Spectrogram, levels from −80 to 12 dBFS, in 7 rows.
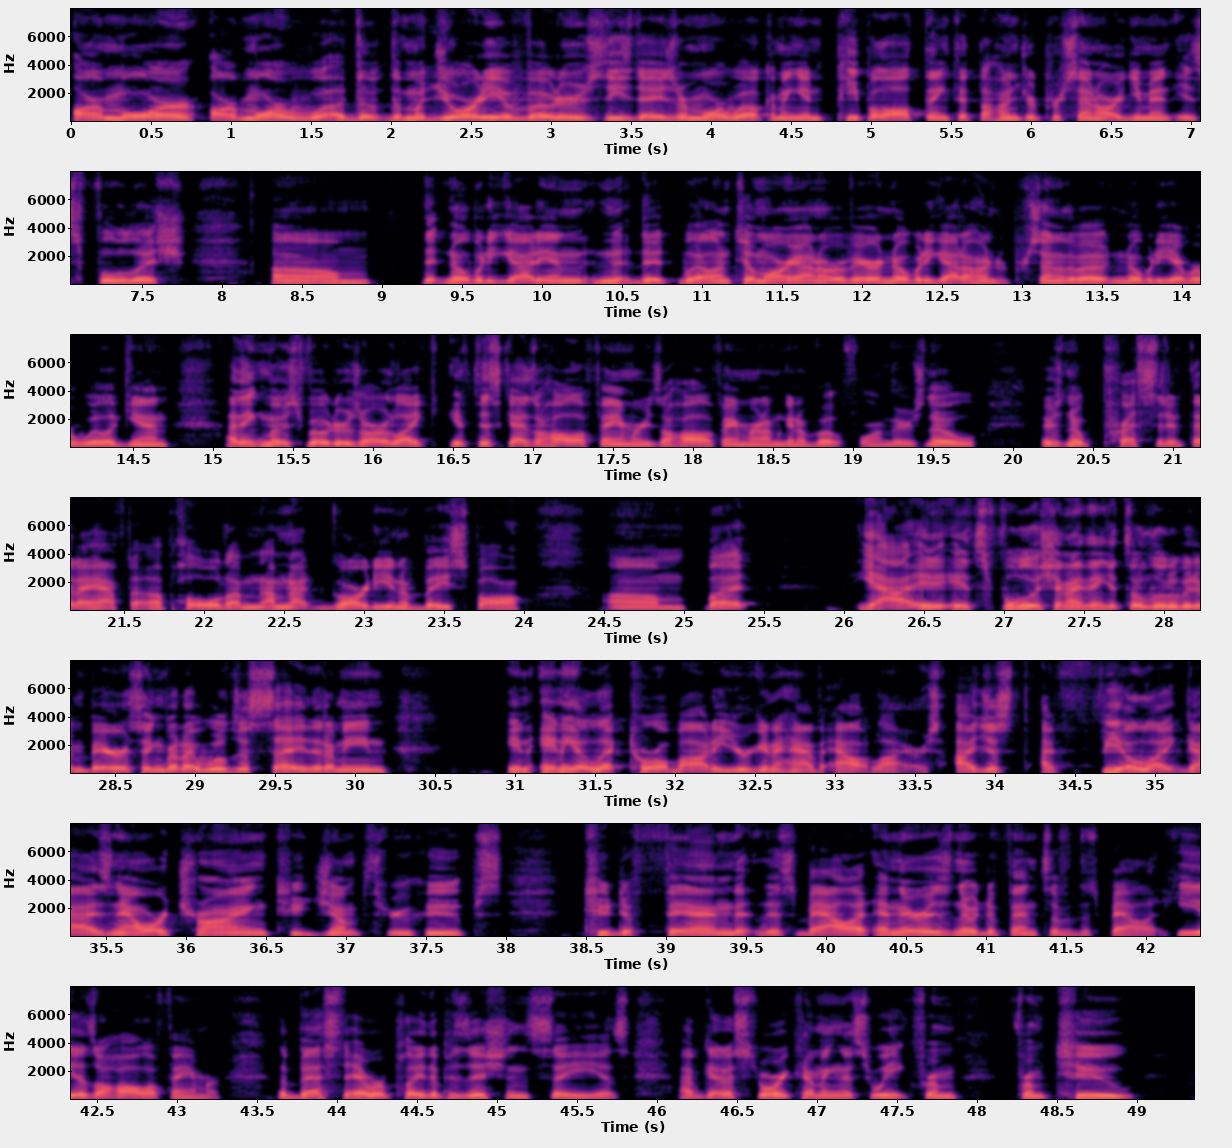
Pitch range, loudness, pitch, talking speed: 115-145 Hz, -19 LUFS, 125 Hz, 205 wpm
